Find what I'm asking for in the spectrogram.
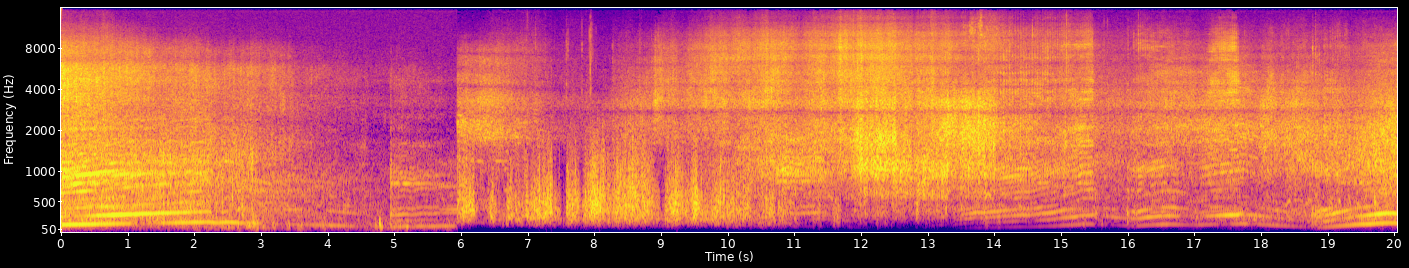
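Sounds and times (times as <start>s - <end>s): car engine revving: 0.0s - 6.9s, 13.4s - 20.0s.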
